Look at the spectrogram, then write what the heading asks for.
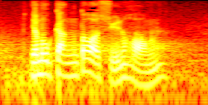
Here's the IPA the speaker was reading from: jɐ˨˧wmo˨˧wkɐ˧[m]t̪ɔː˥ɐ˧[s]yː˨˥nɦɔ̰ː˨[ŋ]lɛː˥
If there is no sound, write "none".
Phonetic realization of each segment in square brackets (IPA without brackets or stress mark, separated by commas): ŋ, s, ŋ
